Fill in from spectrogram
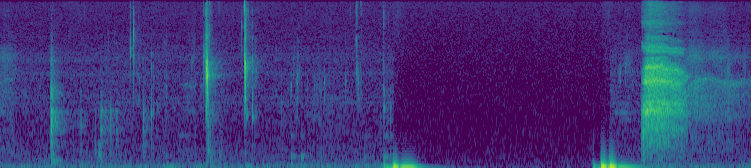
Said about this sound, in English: I need some water. Hold on.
